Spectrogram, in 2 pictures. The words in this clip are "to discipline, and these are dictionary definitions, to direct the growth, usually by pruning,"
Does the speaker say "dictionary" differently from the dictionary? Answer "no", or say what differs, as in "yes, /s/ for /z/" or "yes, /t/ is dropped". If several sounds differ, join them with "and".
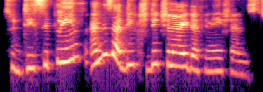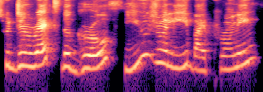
no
